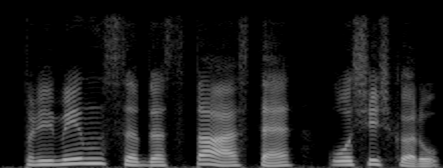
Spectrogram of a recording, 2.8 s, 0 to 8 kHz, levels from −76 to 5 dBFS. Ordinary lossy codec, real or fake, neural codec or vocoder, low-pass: none; fake; codec, 16 kHz, 0.5 kbps, FunCodec, trained on Chinese and English, 25 frames a second; 7.2 kHz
